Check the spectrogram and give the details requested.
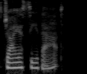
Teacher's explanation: The auxiliary verb did and pronoun you merge into one sound.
